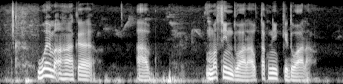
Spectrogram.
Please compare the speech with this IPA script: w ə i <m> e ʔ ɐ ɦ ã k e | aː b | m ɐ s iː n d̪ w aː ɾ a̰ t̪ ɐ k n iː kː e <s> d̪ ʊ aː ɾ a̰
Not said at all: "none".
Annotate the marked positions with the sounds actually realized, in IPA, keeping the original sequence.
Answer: m, none

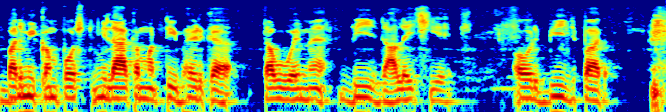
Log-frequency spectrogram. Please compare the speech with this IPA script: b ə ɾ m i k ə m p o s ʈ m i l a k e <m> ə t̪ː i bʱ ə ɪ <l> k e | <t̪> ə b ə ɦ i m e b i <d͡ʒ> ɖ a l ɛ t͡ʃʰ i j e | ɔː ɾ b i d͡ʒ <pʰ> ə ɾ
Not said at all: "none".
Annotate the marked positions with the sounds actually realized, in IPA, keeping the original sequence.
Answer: m, ɽ, t̪, d͡ʒ, p

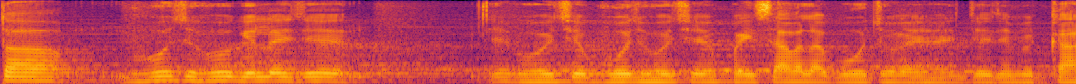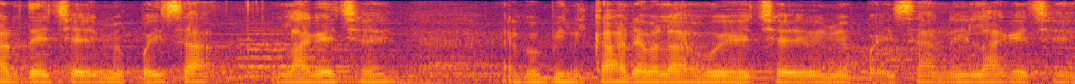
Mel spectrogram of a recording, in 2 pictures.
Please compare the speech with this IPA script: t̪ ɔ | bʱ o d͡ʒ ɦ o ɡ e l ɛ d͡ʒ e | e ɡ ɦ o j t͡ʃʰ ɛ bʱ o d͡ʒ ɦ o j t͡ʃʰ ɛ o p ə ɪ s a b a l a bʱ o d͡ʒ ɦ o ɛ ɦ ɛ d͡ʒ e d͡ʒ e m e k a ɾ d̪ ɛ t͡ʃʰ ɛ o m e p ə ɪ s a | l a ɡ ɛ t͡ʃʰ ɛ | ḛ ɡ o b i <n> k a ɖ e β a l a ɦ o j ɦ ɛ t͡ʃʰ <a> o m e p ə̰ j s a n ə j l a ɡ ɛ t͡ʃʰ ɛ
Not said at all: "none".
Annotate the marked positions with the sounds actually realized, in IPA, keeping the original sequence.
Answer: n, ɛ

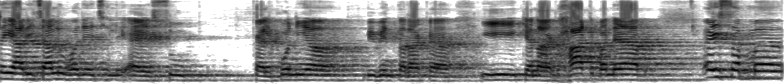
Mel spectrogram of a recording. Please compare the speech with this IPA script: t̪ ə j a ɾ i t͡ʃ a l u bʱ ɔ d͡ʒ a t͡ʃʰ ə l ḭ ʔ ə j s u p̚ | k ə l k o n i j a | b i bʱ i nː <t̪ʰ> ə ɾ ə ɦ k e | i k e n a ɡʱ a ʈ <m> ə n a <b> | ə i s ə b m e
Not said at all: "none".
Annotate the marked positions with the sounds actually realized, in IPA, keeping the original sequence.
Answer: t̪, b, b

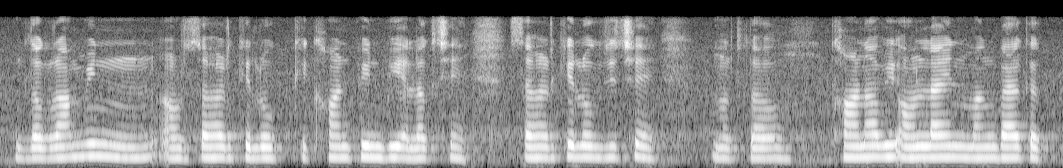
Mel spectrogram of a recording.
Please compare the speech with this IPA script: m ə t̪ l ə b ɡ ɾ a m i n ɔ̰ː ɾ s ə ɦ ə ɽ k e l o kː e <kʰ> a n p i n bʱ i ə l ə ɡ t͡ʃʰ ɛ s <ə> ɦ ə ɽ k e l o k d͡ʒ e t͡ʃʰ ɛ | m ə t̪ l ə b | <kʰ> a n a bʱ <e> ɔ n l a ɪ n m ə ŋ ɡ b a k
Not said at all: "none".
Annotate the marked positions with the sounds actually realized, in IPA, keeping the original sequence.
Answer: kʰ, ə, kʰ, i

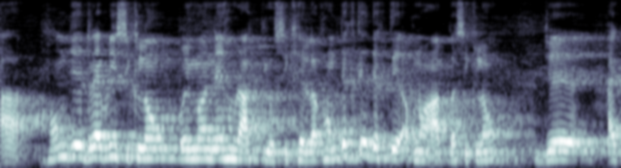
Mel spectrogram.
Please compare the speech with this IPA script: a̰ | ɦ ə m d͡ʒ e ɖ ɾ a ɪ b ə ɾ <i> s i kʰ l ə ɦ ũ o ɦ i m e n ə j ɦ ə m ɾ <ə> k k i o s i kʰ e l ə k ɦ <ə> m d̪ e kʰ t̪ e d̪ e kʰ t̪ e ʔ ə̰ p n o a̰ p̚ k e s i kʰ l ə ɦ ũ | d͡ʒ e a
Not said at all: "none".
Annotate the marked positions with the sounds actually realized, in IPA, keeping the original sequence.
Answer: i, a, ə

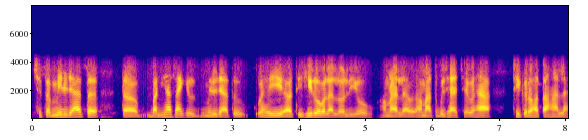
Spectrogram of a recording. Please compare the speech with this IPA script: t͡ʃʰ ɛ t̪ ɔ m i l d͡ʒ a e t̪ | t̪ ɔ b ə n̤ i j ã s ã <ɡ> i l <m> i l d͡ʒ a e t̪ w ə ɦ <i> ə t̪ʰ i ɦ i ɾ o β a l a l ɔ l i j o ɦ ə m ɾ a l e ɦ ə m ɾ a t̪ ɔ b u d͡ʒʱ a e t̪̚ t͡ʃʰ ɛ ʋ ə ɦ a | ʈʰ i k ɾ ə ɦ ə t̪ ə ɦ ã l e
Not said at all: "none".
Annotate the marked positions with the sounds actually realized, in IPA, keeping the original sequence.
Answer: k, m, i

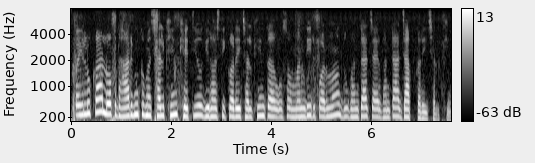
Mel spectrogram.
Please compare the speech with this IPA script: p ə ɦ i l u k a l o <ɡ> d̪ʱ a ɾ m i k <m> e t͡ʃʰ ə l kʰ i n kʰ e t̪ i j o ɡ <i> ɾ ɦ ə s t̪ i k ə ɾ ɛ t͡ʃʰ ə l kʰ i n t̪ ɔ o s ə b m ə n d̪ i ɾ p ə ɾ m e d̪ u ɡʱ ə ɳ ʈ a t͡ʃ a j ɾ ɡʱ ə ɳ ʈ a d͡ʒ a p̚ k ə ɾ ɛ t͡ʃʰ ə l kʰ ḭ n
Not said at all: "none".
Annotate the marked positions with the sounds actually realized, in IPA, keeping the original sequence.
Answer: k, m, i

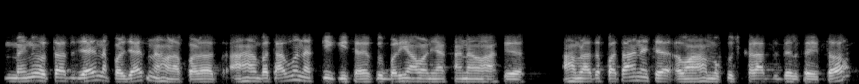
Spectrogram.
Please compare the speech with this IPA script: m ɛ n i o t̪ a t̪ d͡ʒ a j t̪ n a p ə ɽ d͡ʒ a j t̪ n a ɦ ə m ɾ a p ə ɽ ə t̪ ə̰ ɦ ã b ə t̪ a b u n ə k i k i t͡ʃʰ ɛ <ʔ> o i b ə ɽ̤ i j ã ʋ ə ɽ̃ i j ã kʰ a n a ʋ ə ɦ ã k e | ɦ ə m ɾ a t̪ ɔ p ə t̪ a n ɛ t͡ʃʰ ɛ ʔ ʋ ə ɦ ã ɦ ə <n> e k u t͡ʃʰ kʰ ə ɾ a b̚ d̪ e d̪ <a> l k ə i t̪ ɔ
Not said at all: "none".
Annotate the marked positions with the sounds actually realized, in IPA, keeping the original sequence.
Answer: k, m, e

